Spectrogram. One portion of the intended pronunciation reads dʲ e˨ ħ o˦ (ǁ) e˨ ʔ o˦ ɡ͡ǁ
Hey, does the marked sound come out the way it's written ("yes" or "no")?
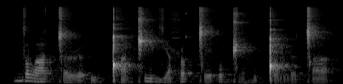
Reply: no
